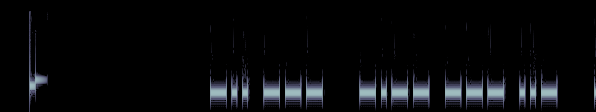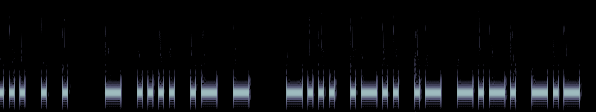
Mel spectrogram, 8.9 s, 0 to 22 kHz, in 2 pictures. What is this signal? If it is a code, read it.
Morse code, heard as a keyed tone, about 30 wpm, 700 Hz. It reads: DO YOU SEE THAT BLACK
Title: Sentences from Top 1000 Words - Review Part 2 - 30wpm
